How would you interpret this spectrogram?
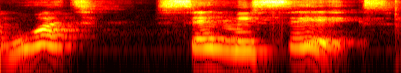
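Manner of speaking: high squeaky What, then slow and drawn out; stunned disbelief. Retold or imitated. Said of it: "I was like".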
